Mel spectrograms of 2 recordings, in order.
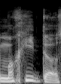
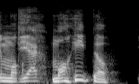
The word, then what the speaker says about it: mojito: Well, it's actually mojito, so... – It's from Cuba and I believe... They pronounce the J kind of silently, kind of like a H. – They say mojito.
